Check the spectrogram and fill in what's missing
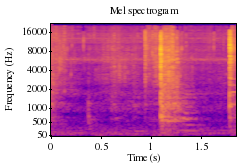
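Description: Five or six whole chillies stirred in a pan on a freshly lit stove, a faint sizzle broken by two loud scraping strokes of the spoon near the end.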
